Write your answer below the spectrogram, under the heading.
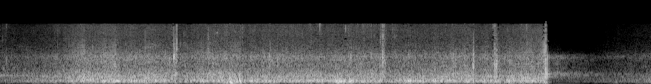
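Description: Steady, dense rain hisses loudly with a low rumble of thunder beneath it and scattered sharp drips, then cuts off abruptly near the end, leaving a faint hush.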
